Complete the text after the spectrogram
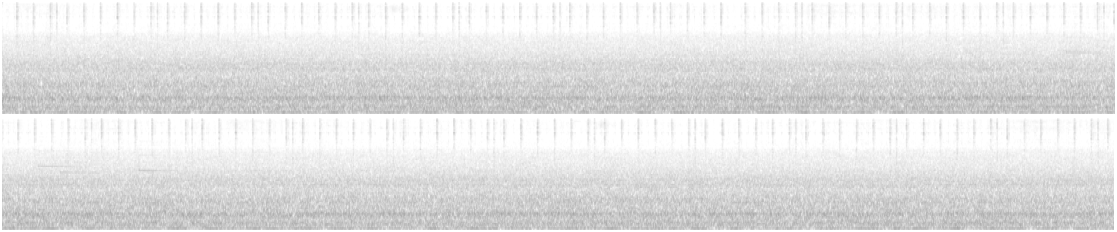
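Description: A locomotive engine hums and rumbles steadily as the train rolls along.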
